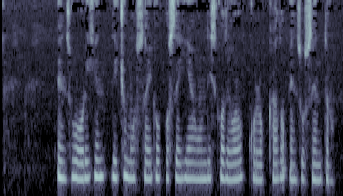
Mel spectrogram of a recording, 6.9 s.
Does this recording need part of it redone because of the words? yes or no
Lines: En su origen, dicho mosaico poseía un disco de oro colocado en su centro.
no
